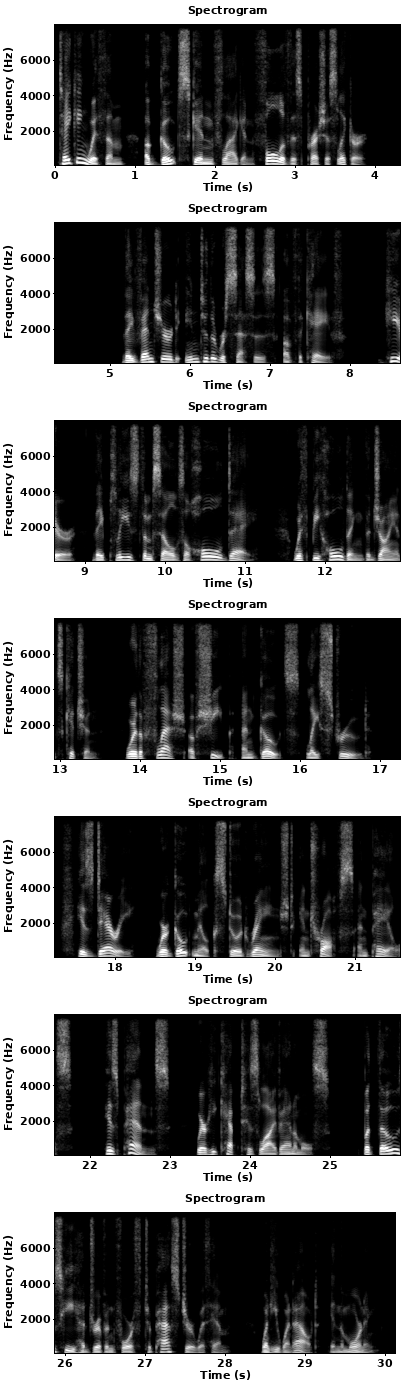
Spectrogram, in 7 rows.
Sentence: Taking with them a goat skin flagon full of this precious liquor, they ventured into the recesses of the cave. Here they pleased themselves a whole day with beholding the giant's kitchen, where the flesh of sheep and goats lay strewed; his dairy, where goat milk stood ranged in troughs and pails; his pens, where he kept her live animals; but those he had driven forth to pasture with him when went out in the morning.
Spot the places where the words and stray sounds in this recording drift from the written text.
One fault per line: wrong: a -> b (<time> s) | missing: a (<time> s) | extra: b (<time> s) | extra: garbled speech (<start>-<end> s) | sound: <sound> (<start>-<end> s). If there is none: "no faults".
wrong: her -> his (23.9 s)
extra: he (28.6 s)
